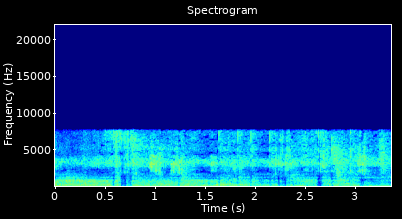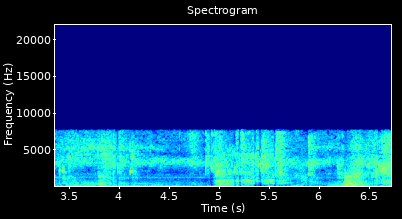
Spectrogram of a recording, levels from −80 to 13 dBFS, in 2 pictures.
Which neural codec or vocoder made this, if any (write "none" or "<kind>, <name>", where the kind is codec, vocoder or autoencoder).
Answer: none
